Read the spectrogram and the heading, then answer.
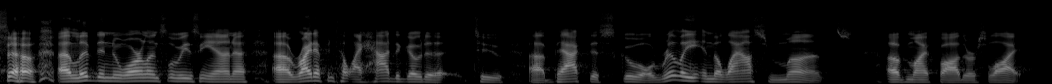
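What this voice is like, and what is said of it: Southern American accent. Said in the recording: “as you can obviously tell by my southern accent.”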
